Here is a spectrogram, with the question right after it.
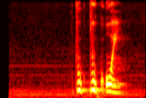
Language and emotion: Russian, neutral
